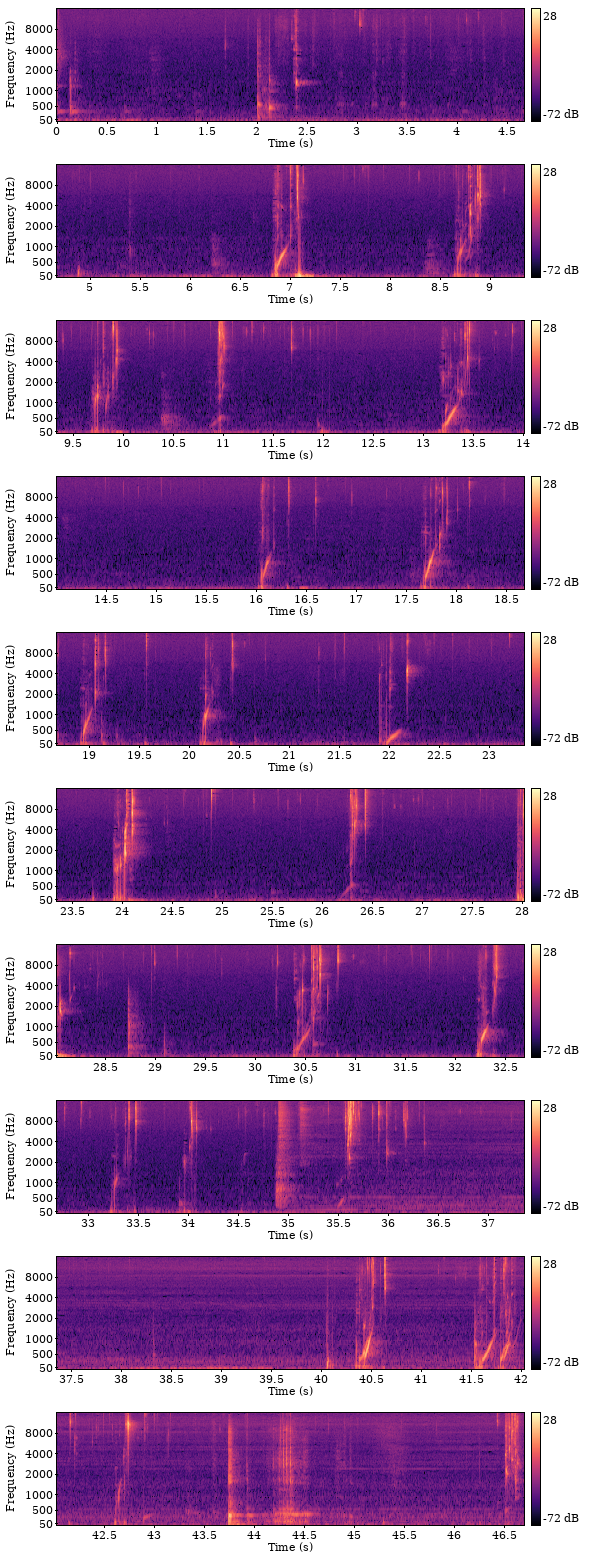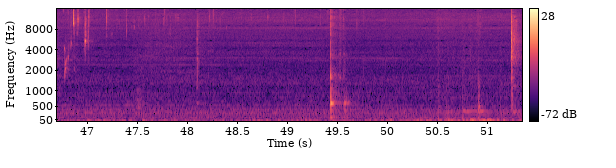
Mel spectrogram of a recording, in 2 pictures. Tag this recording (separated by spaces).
blub water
